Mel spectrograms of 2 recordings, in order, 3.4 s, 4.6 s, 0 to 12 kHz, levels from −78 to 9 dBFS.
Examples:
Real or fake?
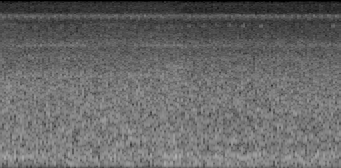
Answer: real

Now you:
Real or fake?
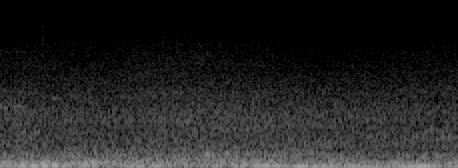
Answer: real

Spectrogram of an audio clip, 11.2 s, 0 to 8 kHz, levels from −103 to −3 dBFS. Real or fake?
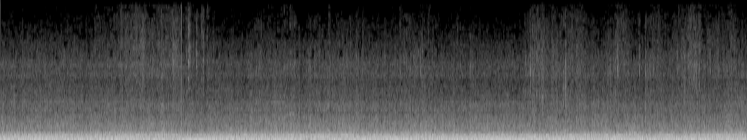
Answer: real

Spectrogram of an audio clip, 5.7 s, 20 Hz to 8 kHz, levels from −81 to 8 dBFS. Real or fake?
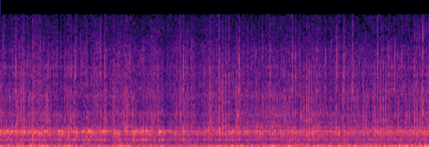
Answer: real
